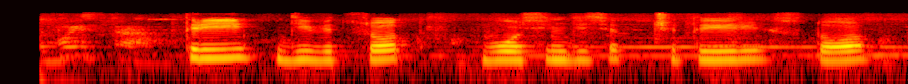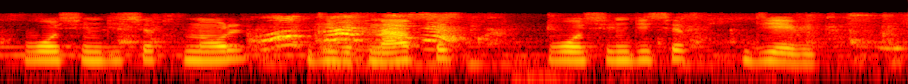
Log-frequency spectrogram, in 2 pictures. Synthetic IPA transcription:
t̪ɾʲidʲɪvʲɪt̪sot̪ | vosʲɪmdʲɪsʲət̪̚t͡ʃɪt̪ɨɾʲɪst̪ovosʲɪmdʲɪsʲət̪nolʲdʲɪvʲɪt̪nat̪sɨtʲvosʲɪmdʲɪsʲət̪ | dʲevʲɪtʲ

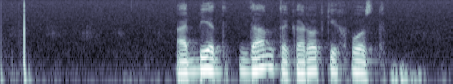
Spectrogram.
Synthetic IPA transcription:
ɐbʲed̪d̪ant̪ɨkɐɾɔt̪kʲɪxvost̪

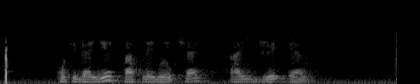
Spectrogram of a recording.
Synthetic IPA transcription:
utʲɪbʲajesʲtʲpɐsʲlʲedʲnʲɪjət͡ɕæsʲtʲajʐɨʔɛm

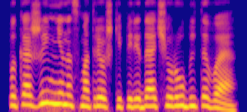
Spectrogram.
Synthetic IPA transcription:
pəkɐʐɨmnʲenəsmɐt̪ɾʲoʂkʲɪpʲɪɾʲɪd̪at͡ɕʊrublʲt̪ɛvɛ

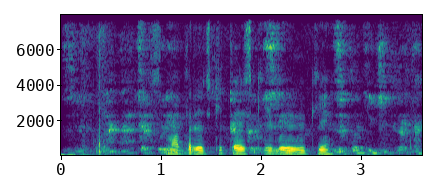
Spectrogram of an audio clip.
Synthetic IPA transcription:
smɐt̪ɾʲetʲkʲɪt̪ajskʲɪjəbəjəvʲɪkʲi

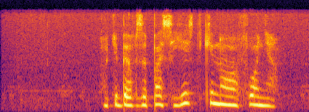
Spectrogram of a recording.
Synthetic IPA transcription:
ʊt̪ʲɪbʲavzɐpasʲɪjesʲtʲkʲɪnoɐfonʲə

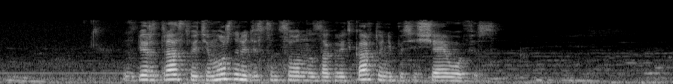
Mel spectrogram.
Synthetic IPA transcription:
zbʲerzd̪ɾast̪vʊjtʲɪmo̞ʐnəlʲɪdʲɪst̪ənt̪sɨo̞nːəzɐkɾɨtʲkart̪ʊnʲɪpəsʲɪɕːæjəofʲɪs

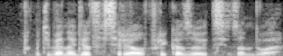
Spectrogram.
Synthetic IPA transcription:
ʊtʲɪbʲanɐjdʲot̪sə̥sʲɪɾʲɪalˠfɾʲɪkɐzoɪt̪sʲɪzond̪va

